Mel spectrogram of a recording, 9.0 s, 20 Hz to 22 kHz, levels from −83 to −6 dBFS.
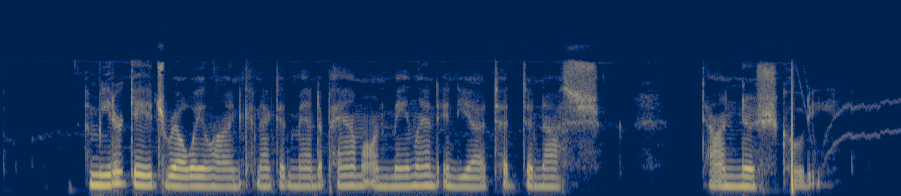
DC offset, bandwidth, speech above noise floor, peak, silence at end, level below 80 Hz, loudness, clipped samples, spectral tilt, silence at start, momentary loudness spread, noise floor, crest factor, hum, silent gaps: under 0.1%; 9.8 kHz; 41 dB; -2 dBFS; 0.45 s; -72 dBFS; -31 LUFS; under 0.1%; -5 dB/octave; 0.85 s; 10 LU; -71 dBFS; 30 dB; none; none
